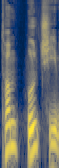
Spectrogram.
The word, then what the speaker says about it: Hulce: Tom Hulce wird der ausgesprochen, oder Hulce. H-U-L-C-E.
